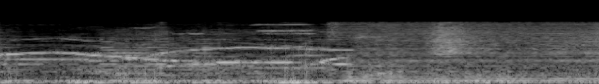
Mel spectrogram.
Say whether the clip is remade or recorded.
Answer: remade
